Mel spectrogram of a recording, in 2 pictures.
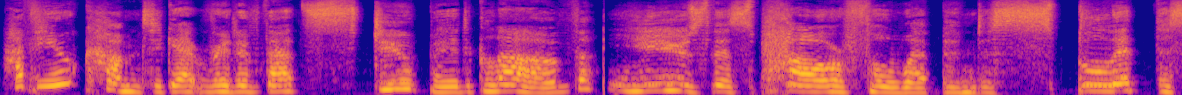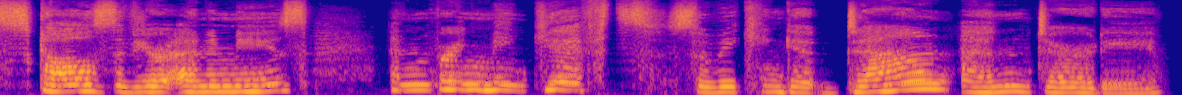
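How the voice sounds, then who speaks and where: A woman's voice: fairly high pitch, animated, slow pace, no echo, rough recording. An actress voicing a flirtatious female machine in a video game, purring and teasing. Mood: sultry. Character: flirty female machine, sultry vending unit. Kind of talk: video game character dialogue.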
